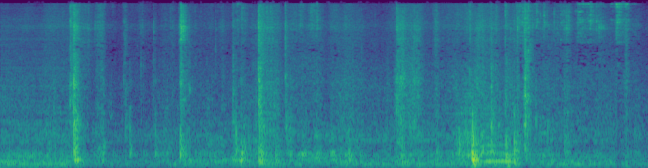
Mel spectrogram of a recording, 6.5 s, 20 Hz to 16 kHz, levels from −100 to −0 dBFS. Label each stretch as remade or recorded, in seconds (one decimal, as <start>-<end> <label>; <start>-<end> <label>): 0.0-0.7 remade; 0.7-6.5 recorded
